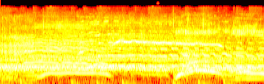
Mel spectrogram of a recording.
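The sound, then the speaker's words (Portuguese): A virtual-audience crowd cheering sound effect plays steadily, a dense wash of many voices with a few higher whoops rising and falling over the din. It stays loud throughout. “Nós também estamos com a nossa plateia virtual aqui.”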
